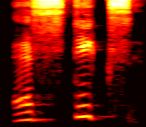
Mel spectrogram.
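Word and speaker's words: sticks: to them that the एस्टिक्स एस टी आई सी के एस देखिए सी और के कहीं पर भी एक साथ लिखा रहे इसका जो है ना क उच्चारण आप कीजिएगा ठीक है ना वेयर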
